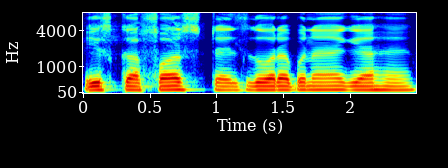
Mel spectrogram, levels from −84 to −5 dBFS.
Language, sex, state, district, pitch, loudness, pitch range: Hindi, male, Jharkhand, Ranchi, 135 Hz, -15 LUFS, 135-140 Hz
